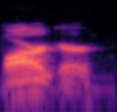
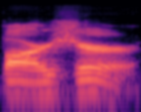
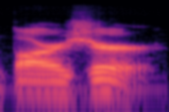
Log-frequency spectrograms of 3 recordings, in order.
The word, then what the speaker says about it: Barger: I was called him Barger, but when I listened to the game last night, it's pronounced they're pronouncing it Barure. It's a soft G. So, it's Addison Barure.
